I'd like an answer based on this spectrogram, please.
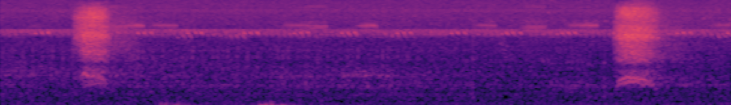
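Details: A rutting deer in a park, surprised by people, lets out two brief, rasping, screech-like calls about three and a half seconds apart over a constant high insect drone and faint low thumps.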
